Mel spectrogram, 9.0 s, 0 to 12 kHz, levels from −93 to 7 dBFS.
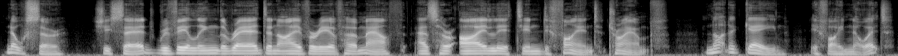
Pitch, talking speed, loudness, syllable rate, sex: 110 Hz, 165 wpm, -18 LUFS, 3.9 syllables/s, male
